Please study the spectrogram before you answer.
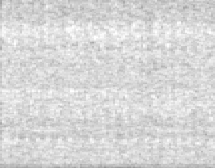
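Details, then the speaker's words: Ford Edge that the owner believed needed an oxygen sensor, idling with a scope connected. The petrol engine jumps and runs badly with a dull, uneven churn and no clean beat; rough idle traced to a timing chain fault. "all right this is going to be our first and it's jumping it's running bad right now you can kind of see that"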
